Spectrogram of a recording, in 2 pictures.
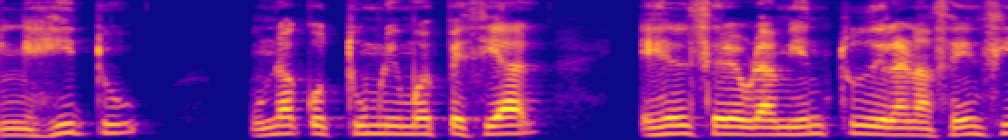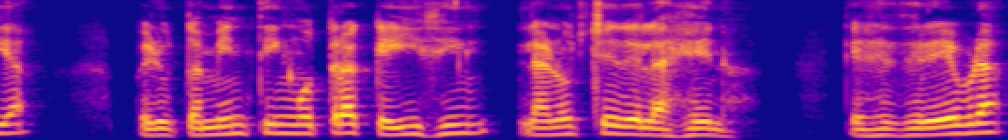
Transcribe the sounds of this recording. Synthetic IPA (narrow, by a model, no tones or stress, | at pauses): eŋeɦit̪u | unako̞ht̪umbɾimue̞hpe̞θjal | ese̞lθe̞le̞β̞ɾamjẽ̞nt̪uðe̞lanaθe̞n̟θja | pe̞ɾut̪amje̞nt̪jeŋo̞t̪ɾake̞iθiŋlano̞t͡ʃe̞ðe̞laeɦe̞na | ke̞se̞θe̞le̞β̞ɾa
